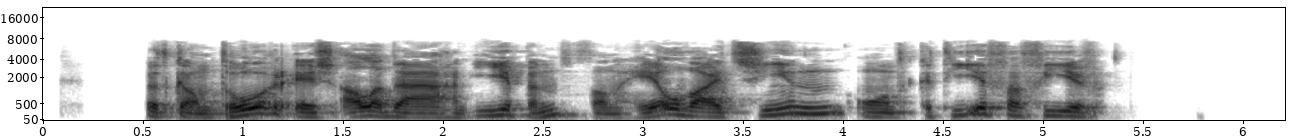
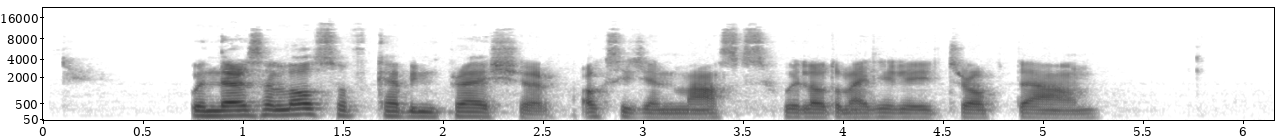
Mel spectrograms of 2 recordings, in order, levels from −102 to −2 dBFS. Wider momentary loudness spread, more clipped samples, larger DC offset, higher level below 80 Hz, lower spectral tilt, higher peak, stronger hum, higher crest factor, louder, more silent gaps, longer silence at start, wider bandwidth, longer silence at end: about the same, 10 LU vs 11 LU; neither; neither; first, -54 dBFS vs -78 dBFS; about the same, -5 dB/octave vs -5 dB/octave; first, 0 dBFS vs -10 dBFS; neither; second, 16 dB vs 24 dB; first, -16 LUFS vs -33 LUFS; neither; second, 0.5 s vs 0.75 s; second, 7.6 kHz vs 13 kHz; about the same, 0.9 s vs 0.9 s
